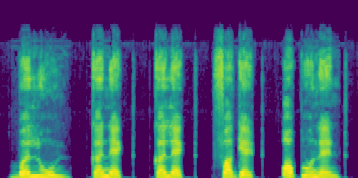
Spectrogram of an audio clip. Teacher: in unstressed syllables, O becomes weak, soft and light, not full O or A. It sounds like A or schwar.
